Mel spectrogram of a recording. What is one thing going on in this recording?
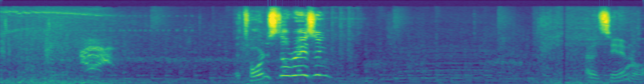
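A vehicle engine hums and revs in a video game.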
